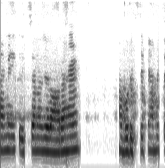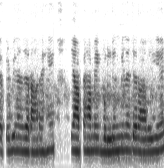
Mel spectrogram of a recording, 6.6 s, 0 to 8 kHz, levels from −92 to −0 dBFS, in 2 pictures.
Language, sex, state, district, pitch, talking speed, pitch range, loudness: Hindi, female, Jharkhand, Jamtara, 205 Hz, 255 wpm, 195-215 Hz, -18 LUFS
